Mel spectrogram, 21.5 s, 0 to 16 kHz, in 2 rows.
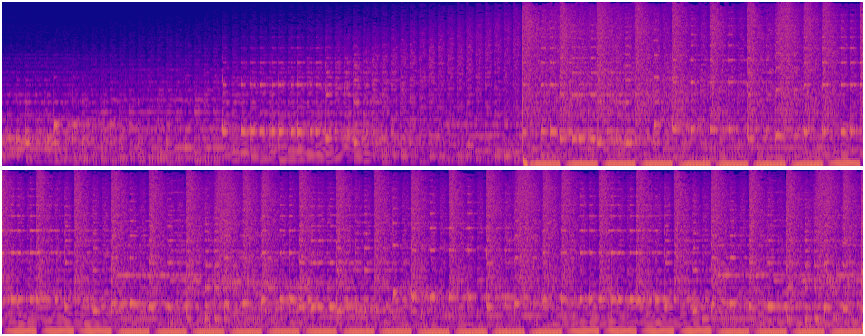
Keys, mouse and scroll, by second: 1.8 Left, 9.2 KP_1, 17.0 s.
